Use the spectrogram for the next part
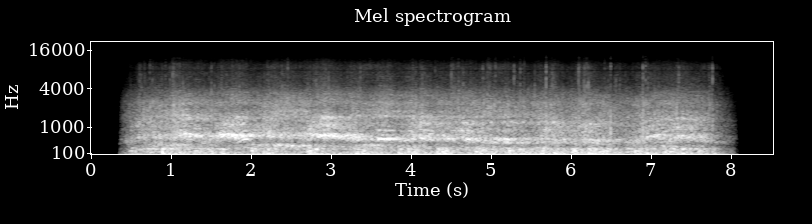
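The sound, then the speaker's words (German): A dense crowd of ice hockey fans roars and chants continuously in the stadium during a Straubing Tigers game, a loud, reverberant wall of many voices with occasional thumps and shouts rising out of the din. “Während der Spiele feuert er von den Zuschauerrängen aus die Mannschaft an oder animiert die Fans zu Sprechchören.”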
